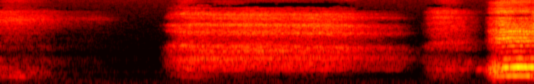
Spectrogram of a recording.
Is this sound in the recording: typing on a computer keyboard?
no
